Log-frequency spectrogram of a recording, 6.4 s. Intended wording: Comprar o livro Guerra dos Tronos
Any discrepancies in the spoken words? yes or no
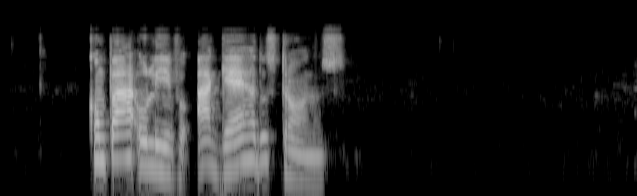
yes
